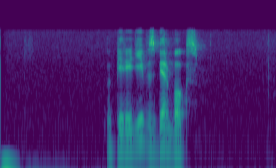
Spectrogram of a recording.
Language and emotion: Russian, neutral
